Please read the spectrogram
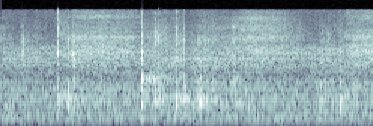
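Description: A metal spoon stirring a wet mix of rolled oats, milk and raspberries in a plastic tub, giving a few soft squelches and clicks of the spoon against the tub.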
